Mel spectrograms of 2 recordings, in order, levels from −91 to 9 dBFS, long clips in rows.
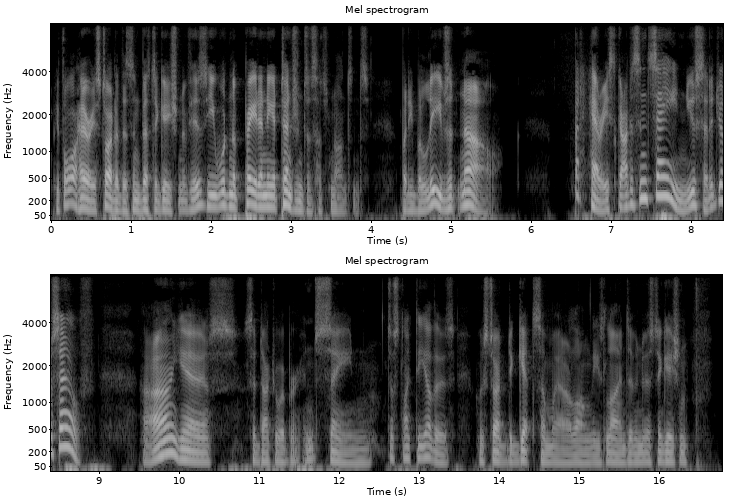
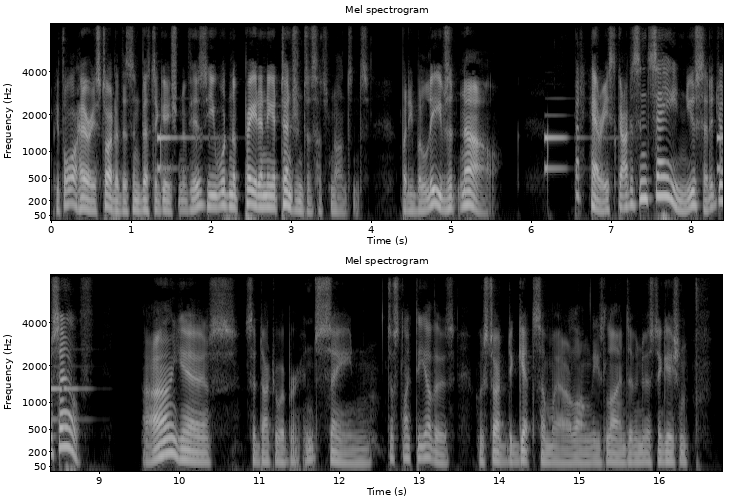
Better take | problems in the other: first | noise reduction (neural mask model RNNoise)

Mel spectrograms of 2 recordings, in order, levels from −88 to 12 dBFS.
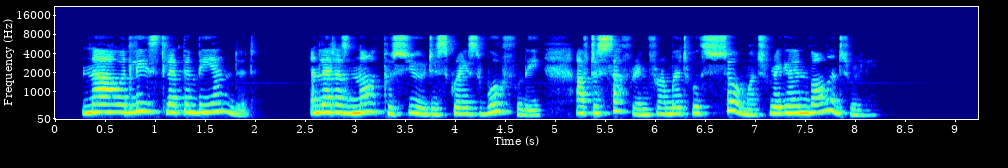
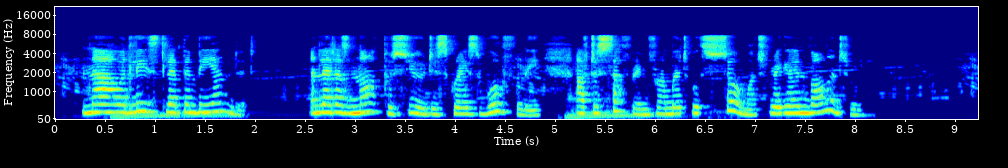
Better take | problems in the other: first | noise reduction (classical method spectral subtraction)

